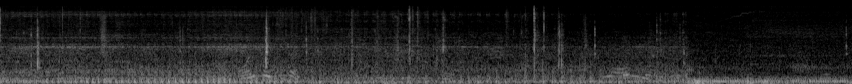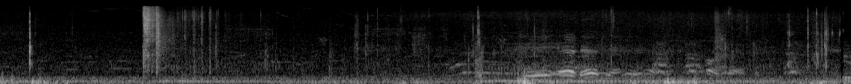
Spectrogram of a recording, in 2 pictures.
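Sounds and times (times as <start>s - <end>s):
voices: 0.0s - 17.0s
sharp gunshot: 9.9s - 10.6s.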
